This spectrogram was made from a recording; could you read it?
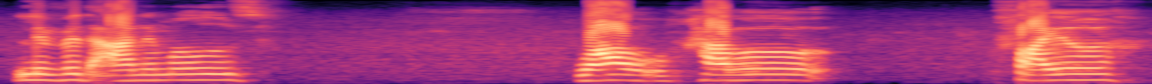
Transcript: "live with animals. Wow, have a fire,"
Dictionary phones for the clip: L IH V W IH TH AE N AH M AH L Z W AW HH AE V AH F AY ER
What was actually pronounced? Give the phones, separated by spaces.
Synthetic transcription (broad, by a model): L IH V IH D AE N AH M AH L Z W AW HH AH V AH F AY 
